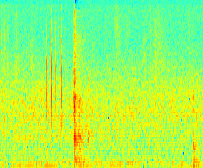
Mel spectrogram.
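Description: Steady low room hum with a few light clicks about a second in, then one sharp knock about a second and a half in.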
